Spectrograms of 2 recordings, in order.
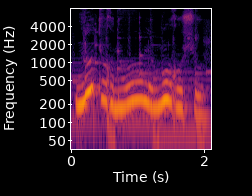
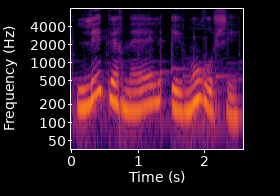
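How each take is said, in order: First: Every vowel is replaced by an ou sound. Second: The sentence keeps its normal mixed vowels. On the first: "Avec le son OU" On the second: "Tu répètes après moi?"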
